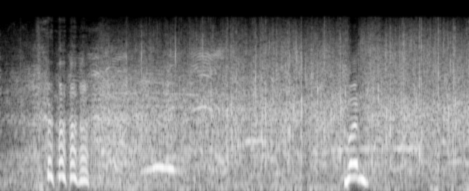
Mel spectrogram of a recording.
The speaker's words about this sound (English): But wait a minute. You guys just clapped and said amen. Do you realize how divisive you are?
